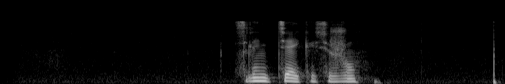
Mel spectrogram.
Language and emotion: Russian, angry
